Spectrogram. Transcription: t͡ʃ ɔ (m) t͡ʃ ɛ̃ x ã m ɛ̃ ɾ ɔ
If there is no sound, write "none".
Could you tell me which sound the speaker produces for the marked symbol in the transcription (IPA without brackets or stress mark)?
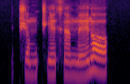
m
